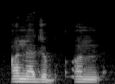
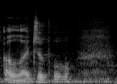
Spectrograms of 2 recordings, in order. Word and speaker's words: illegible: It's pronounced illegible.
